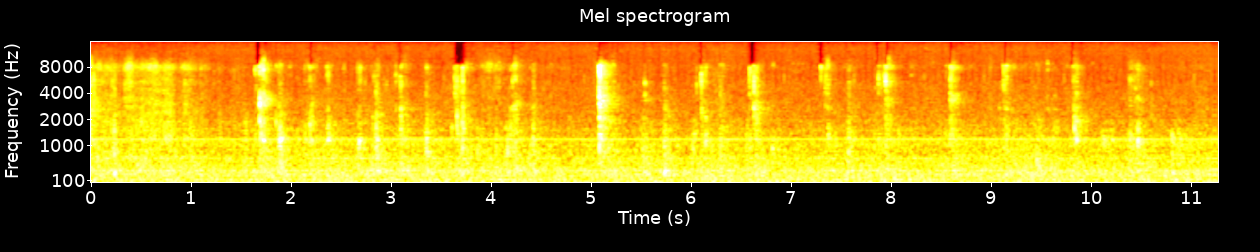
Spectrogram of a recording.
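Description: Close-up chewing of a mouthful of Big Mac: soft, irregular wet mouth clicks and lip smacks about twice a second, one louder smack about five seconds in.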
